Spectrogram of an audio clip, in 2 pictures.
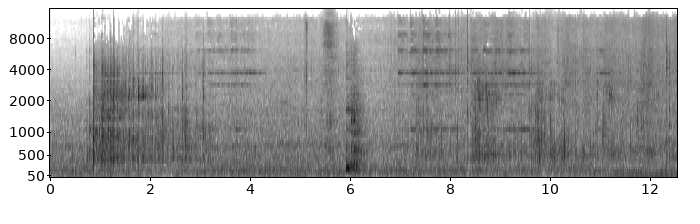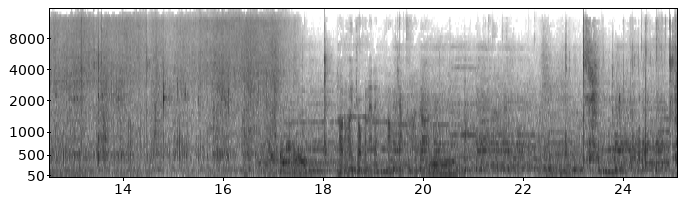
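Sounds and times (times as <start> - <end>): vegetables tumbling in a wok: 0.7 - 4.2, 7.0 - 17.5, 22.4 - 25.0
spatula scraping and clinking on pan: 6.9 - 17.0, 22.7 - 25.0.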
